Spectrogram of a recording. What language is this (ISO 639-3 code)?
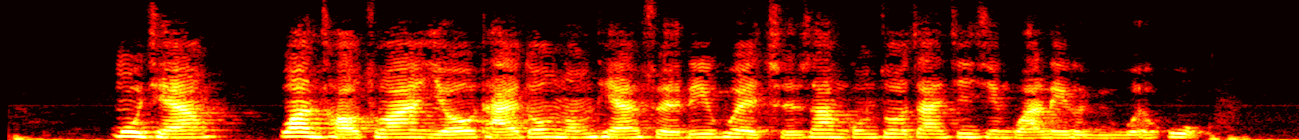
zho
